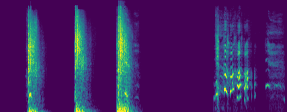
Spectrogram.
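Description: Three heavy, thudding boxing punches land one after another at a steady beat, loud, followed by a person's pained grunting and gasping.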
